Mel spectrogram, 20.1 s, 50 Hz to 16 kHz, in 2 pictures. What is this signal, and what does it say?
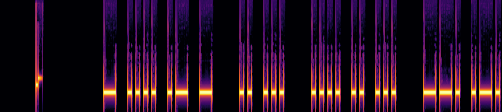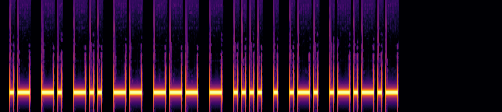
Morse code, heard as a keyed tone, about 15 wpm, 700 Hz. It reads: THAT IS HIS GRANDMOTHER.
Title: Sentences from Top 1200 Words 15wpm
